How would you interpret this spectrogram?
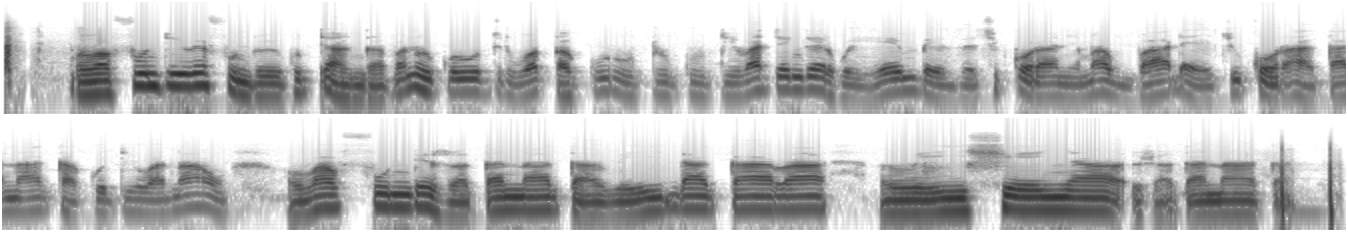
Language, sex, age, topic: Ndau, male, 25-35, education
